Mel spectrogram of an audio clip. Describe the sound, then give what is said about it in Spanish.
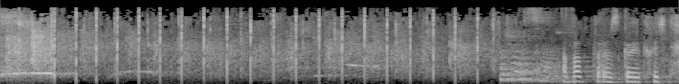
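Steady, rhythmic applause: sharp claps land in even unison beats for about five seconds, with a voice faintly underneath. The clapping then stops and a person starts talking. “Excelente, aplausos.”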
